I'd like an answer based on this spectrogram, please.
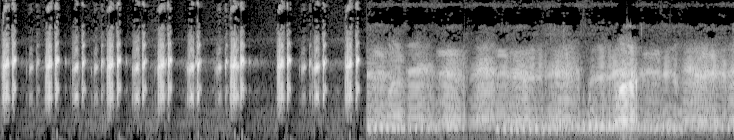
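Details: Frog croaks in a quick rhythmic series of short rasping pulses, then giving way to a dense, continuous chorus of overlapping croaking voices.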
